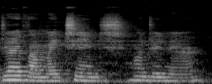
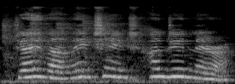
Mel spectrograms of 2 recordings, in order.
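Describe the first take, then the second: First: It is said in a plain, ordinary voice. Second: It is said in an exaggerated, mocking voice.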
